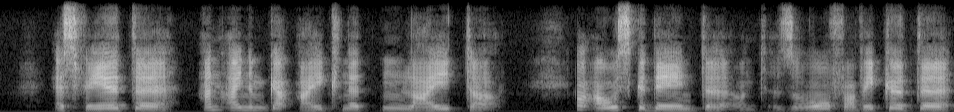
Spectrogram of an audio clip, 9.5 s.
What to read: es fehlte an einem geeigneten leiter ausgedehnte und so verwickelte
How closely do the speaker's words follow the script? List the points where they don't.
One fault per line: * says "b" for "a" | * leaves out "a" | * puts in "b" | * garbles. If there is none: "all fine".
all fine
